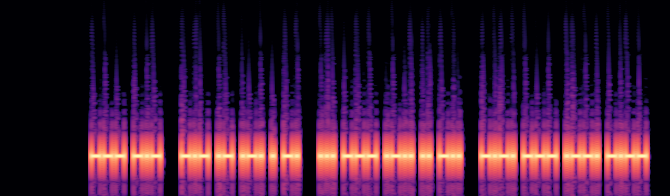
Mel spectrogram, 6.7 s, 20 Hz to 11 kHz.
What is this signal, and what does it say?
Morse code, heard as a keyed tone, about 37 wpm, 700 Hz. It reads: OK KAREN SOLID COPY
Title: Practice QSO - Exchange 3 - More Info - 40wpm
